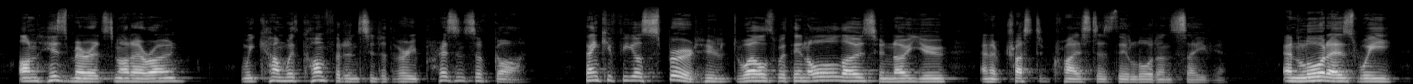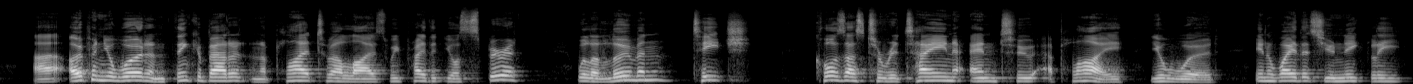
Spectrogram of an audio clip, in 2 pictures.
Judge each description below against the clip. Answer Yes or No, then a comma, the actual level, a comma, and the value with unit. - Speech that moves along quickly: No, average, 170 wpm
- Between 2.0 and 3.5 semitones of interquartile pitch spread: No, average, 4.0 semitones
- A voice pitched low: No, medium, 150 Hz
